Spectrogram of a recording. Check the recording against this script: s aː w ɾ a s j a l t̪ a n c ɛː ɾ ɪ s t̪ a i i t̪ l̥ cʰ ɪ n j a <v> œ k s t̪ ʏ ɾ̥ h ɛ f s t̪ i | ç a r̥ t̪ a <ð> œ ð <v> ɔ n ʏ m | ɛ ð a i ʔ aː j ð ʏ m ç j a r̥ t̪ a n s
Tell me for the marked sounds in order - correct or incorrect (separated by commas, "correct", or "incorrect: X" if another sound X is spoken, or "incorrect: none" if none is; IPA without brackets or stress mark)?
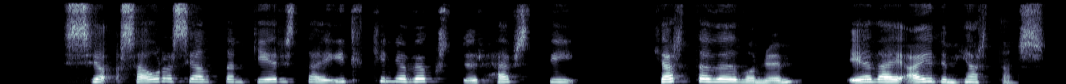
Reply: correct, incorrect: v, correct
